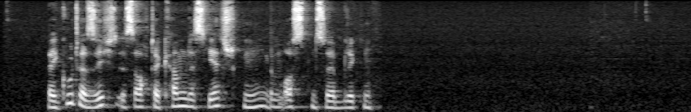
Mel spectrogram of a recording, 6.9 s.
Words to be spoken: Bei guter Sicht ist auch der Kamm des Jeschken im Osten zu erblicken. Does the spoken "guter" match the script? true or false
true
